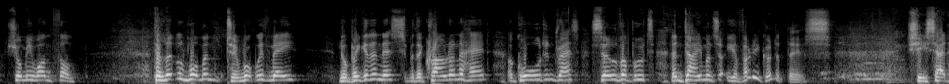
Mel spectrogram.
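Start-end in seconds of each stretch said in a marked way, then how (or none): none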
